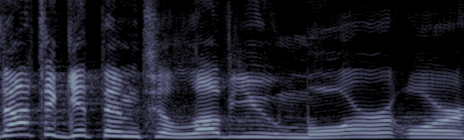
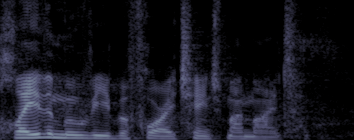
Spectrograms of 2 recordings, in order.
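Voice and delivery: dry, flat deadpan, very low; 7 semitones lower, 6 dB quieter than usual. Retelling the wife's reply: imitating deadpan delivery. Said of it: "just straight, deadpan face and said".

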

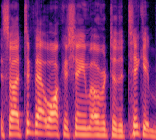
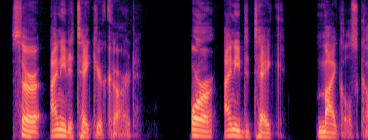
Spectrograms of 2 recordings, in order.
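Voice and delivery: flat deadpan delivery, lower pitch; 4 semitones lower than usual. Retelling what the employee said to him: imitating a blank-faced deadpan reply. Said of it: "The only thing she says with a blank face".

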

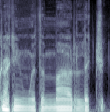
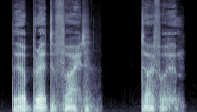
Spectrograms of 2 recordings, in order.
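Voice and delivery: quiet murmured voice; 3 semitones lower, 4 dB quieter than usual. Reading a novel aloud, voicing a character's line: murmured. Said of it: "Avril murmured".

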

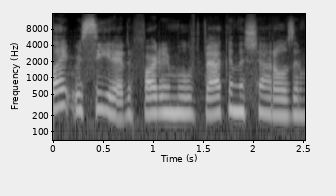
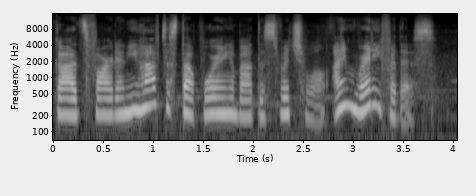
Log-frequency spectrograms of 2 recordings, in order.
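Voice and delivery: ordinary delivery, nothing marked

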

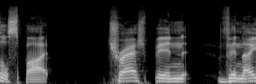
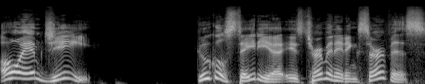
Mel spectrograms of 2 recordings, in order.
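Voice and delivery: pitched-up app text-to-speech read-out; 5 semitones higher than usual. Retelling news heard from the television, in the TikTok text-to-speech voice. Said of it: "it's in the TikTok voice".

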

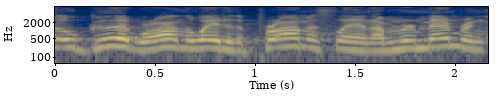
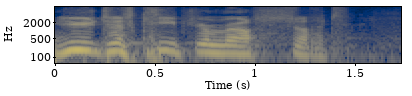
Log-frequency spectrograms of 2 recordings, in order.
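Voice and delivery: spoken through clenched, gritted teeth; 7 semitones lower, 7 dB quieter than usual. Retelling Moses telling the people to keep quiet: through clenched teeth. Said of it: "I imagine he said it through clenched teeth".

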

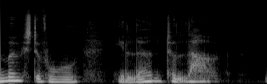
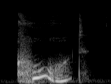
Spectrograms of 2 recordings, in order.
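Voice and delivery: shrill, very high, very loud gasp; 13 semitones higher, 9 dB louder than usual. Told that his friend has been caught, he answers, gasping. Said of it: "gasped Snugglepot".

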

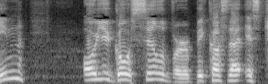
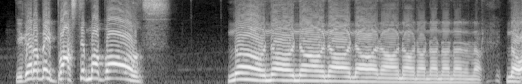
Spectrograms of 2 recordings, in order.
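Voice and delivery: panicked, louder; 5 dB louder than usual. Browsing a car auction when the wanted car is gone: panicking. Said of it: "I'm panicking".

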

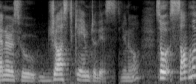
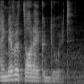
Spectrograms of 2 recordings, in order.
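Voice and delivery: soft, humble voice, lower and quieter; 3 semitones lower, 6 dB quieter than usual. Retelling what a meditator said after finishing: imitating a soft, humble voice. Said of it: "it's very soft and very humble".

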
